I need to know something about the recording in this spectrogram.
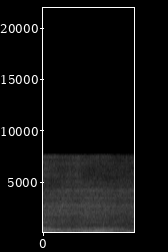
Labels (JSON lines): {"label": "anthrophony, boat engine", "recorder": "SoundTrap 500"}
